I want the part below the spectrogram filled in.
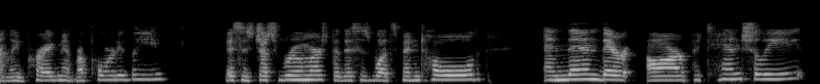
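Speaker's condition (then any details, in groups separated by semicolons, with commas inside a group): No condition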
